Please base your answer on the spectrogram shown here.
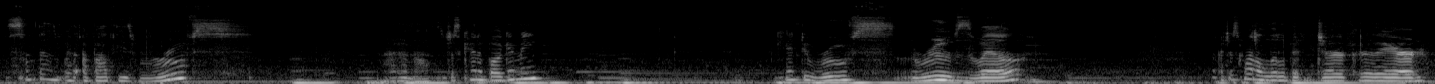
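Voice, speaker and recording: Slow, low-voiced woman painting and murmuring. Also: mellow. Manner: thinking aloud while painting, self-critical murmurs. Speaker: art channel host. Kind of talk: casual art demonstration vlog.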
